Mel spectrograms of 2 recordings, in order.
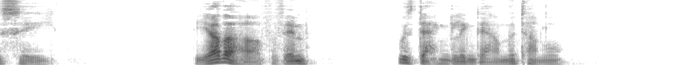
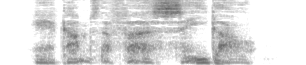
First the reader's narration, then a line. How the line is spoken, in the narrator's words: whispered James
